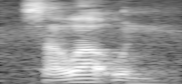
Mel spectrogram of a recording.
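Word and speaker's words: سواء: Kemudian sawaun, sawah. Sawah ya, sawah. Jadi sawaun dibaca panjang karena ini mad wajib mutasil, 5 ketukan atau 5 harokat.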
